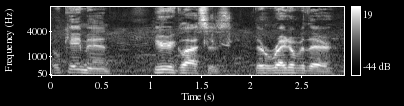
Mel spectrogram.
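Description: An actor playing a helpful, concerned bystander on the street in an audio drama, casual and solicitous. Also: male voice, mid-range voice, normal speed, pushed and bright, close to an everyday voice. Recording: busy street crowd and noise behind.

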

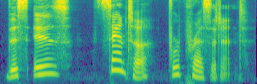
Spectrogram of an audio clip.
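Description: A woman announcing a story introduction in a smooth, measured way. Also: on the high side, very animated, a little mellow, no room sound. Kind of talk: scripted introduction.

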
